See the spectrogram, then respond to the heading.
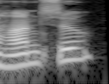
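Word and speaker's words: Hounsou: Demon Hansu? – Yeah. Because his last name is H-O-U-N, which was Han. S-O-U. Hansu. – I always pronounce his name Demon... Dumanji? – Dumanji. It's D-J-I, so Jaimon.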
